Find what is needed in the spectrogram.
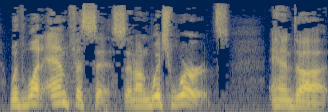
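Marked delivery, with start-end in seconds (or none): none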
